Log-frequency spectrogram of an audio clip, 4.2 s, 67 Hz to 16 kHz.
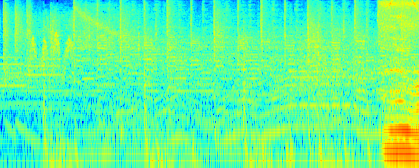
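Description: An Invetero Coquette D10 sports car in GTA Online revs near and loud, engine note rising and falling through repeated gear shifts, with a short tire squeal and a louder surge at the end.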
